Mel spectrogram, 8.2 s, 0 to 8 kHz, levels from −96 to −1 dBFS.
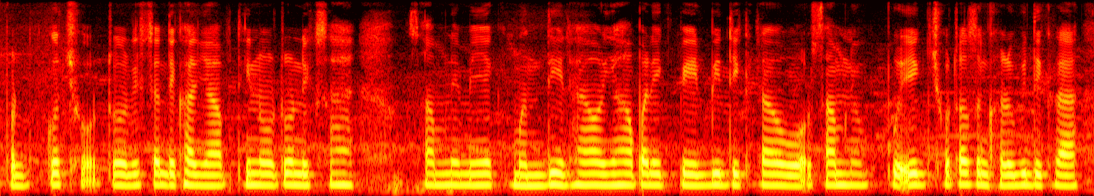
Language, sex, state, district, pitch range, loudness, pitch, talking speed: Maithili, female, Bihar, Supaul, 170-175 Hz, -20 LUFS, 175 Hz, 255 wpm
